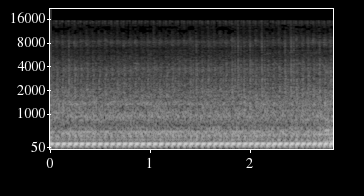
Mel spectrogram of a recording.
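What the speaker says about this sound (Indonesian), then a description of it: "Coba ditambah gas pelan-pelan" A small engine runs close and loud, its rapid pulsing beat steady through the clip as the throttle is eased up slowly from idle.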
